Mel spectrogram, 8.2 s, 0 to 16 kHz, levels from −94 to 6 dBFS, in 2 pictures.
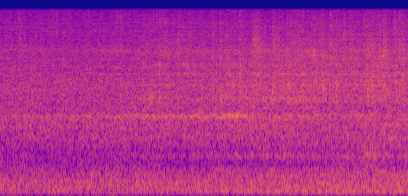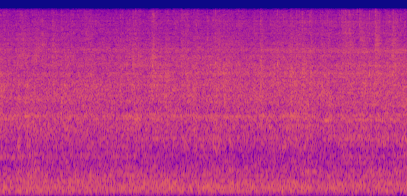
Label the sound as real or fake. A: real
